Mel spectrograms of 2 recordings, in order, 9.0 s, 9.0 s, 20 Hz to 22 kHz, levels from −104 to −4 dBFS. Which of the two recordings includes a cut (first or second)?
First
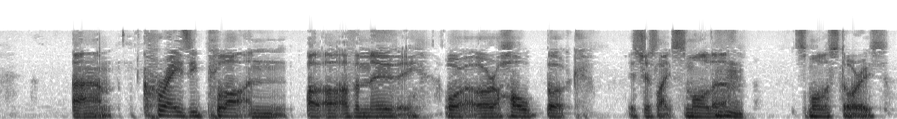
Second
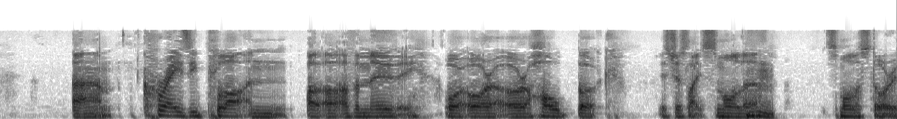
first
